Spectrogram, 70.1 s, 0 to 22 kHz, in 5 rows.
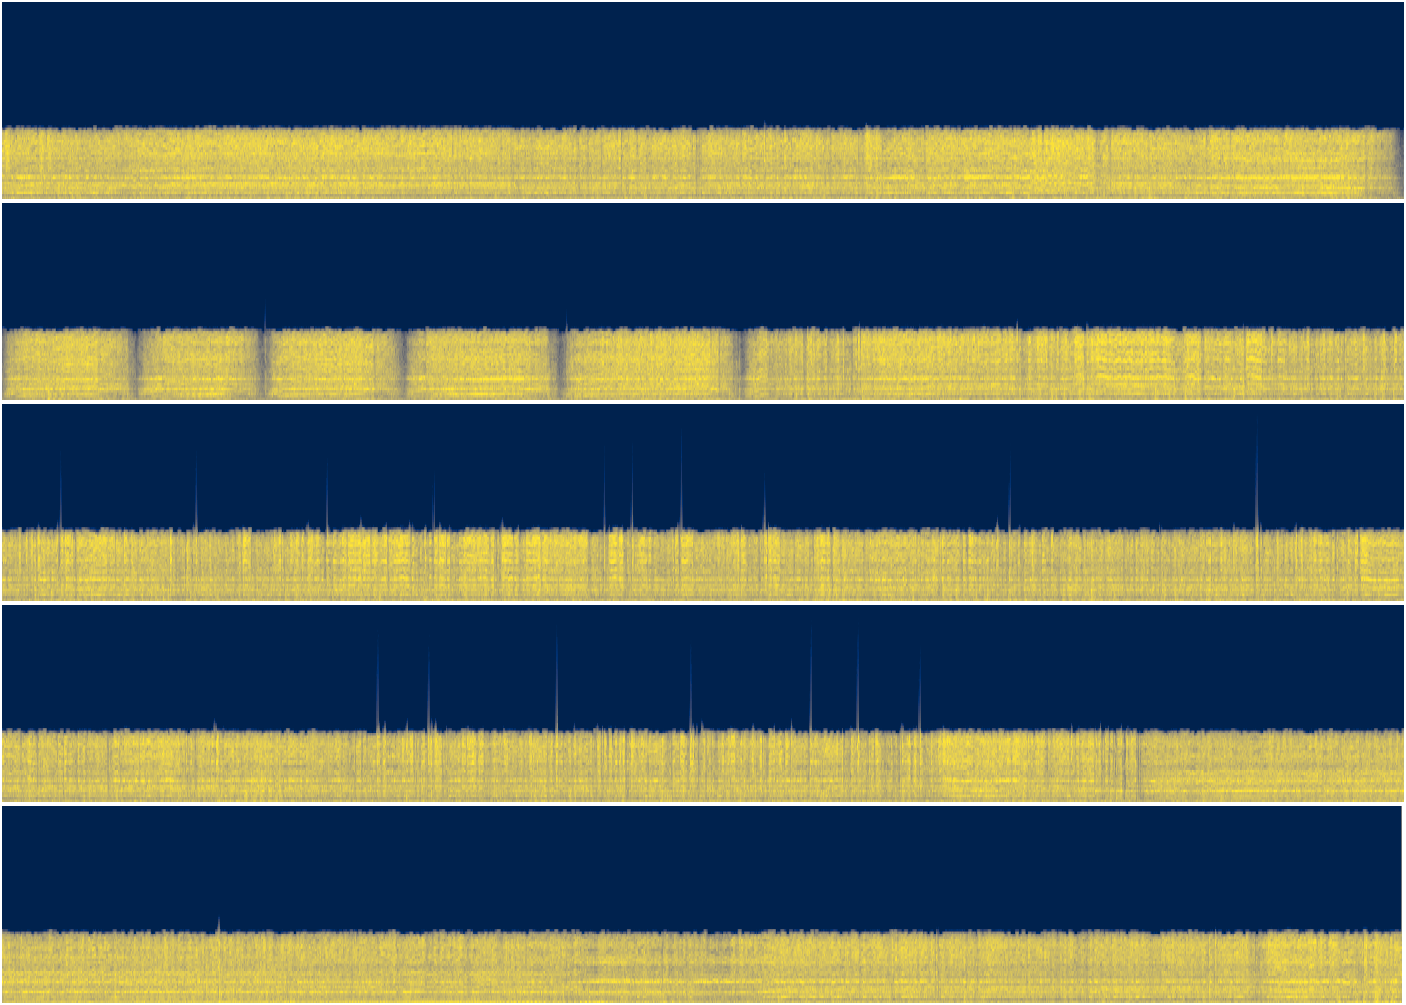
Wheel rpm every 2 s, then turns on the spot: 230, 230, 230, 230, 230, 230, 130, 130, 130, 150, 170, 230, 230, 230, 230, 230, 230, 230, 230, 230, 230, 230, 230, 230, 230, 230, 190, 160, 160, 170, 160, 180, 230, 230, 230.
14-16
